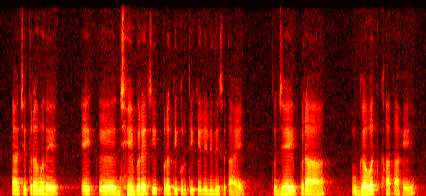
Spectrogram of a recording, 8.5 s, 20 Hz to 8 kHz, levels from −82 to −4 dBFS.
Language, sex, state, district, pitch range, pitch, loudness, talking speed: Marathi, male, Maharashtra, Pune, 135-150 Hz, 140 Hz, -19 LUFS, 100 wpm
